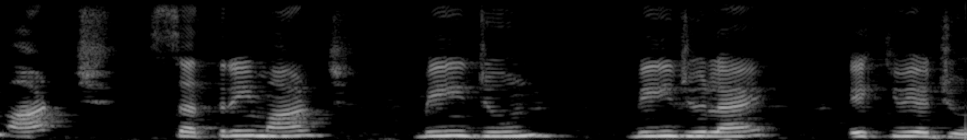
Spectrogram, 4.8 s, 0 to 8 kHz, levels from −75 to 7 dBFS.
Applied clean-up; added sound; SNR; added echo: classical method Wiener filter.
